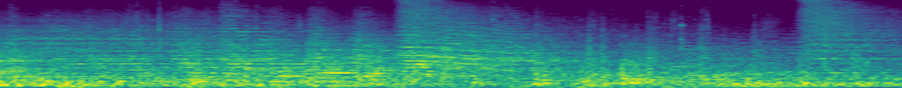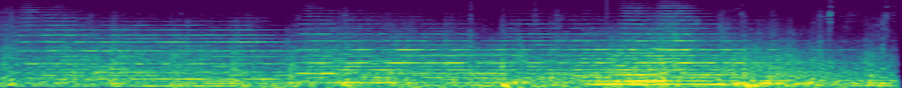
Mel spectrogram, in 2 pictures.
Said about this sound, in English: And your footsteps, you can hear every footstep.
